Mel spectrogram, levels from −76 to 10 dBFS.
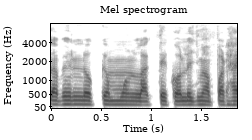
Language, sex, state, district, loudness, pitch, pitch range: Maithili, male, Bihar, Saharsa, -18 LUFS, 135 Hz, 130-135 Hz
